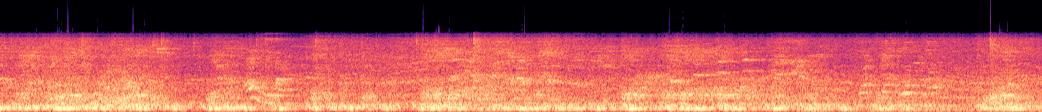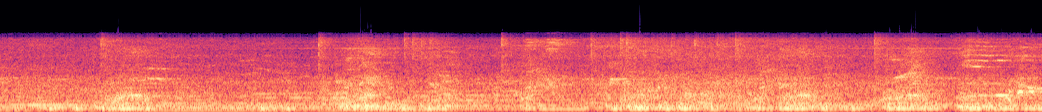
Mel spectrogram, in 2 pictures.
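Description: Fighting game sound effects of punches, kicks and blasts play through a television speaker.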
